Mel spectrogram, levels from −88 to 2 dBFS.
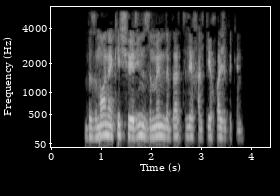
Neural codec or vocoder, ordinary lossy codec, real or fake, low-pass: none; MP3, 24 kbps; real; 5.4 kHz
